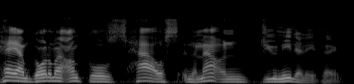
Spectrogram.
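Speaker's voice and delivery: plain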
